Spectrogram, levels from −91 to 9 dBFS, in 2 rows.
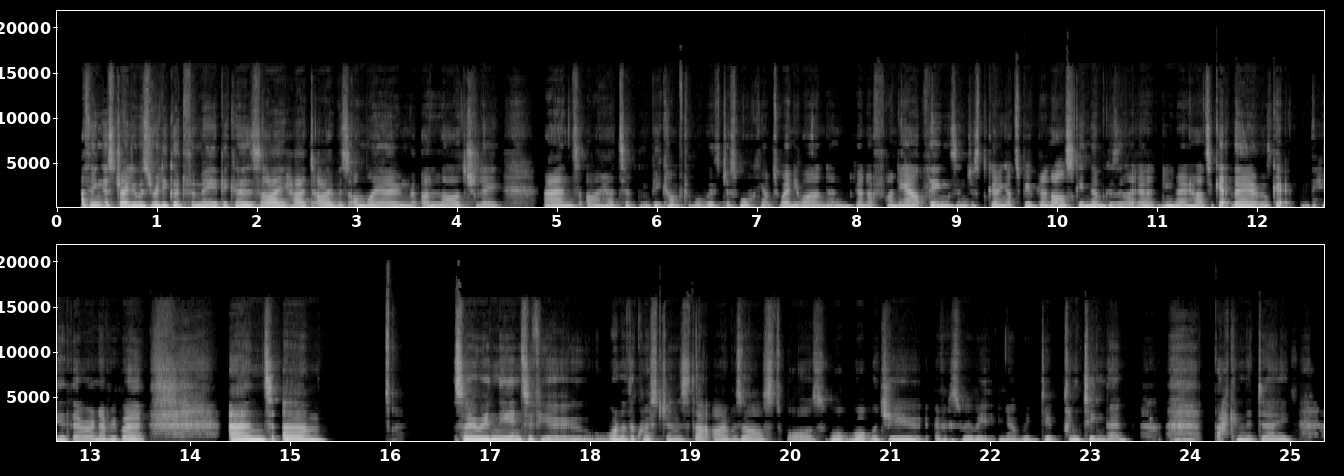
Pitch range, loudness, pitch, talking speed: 145-165 Hz, -23 LUFS, 150 Hz, 215 wpm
